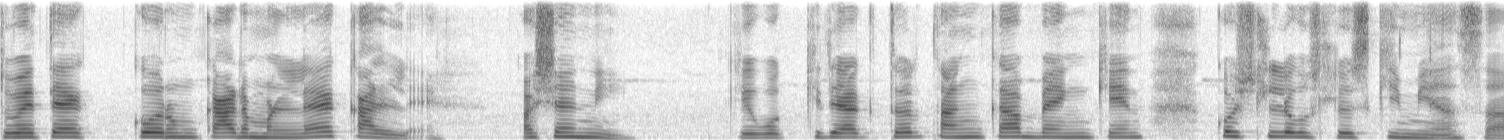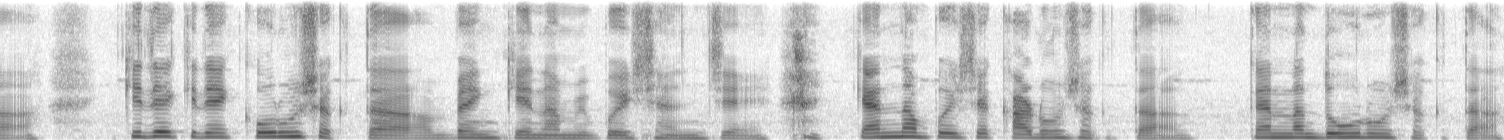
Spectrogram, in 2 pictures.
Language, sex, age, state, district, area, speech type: Goan Konkani, female, 45-60, Goa, Ponda, rural, spontaneous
